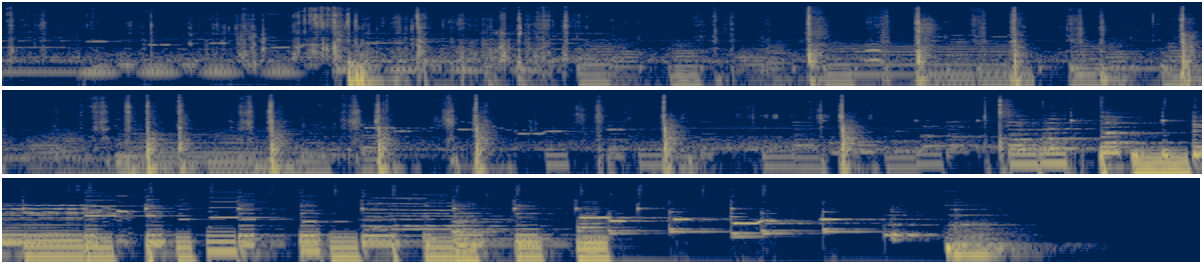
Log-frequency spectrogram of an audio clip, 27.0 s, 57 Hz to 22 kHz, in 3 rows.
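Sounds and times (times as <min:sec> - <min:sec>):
cling wrap crinkling: 0:00.0 - 0:05.9
background music: 0:00.0 - 0:26.1.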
